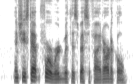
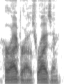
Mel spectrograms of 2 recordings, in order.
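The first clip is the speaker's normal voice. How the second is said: ordinary delivery, nothing marked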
